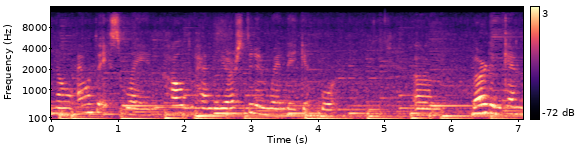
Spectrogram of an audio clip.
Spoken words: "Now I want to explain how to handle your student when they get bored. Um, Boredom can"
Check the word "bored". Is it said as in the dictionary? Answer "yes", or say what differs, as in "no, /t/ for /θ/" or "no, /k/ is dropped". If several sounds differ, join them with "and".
no, /d/ is dropped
